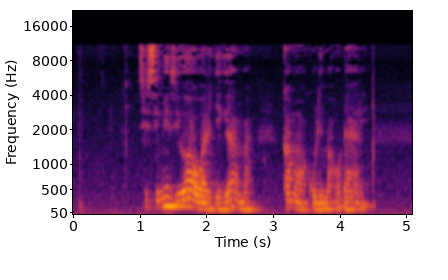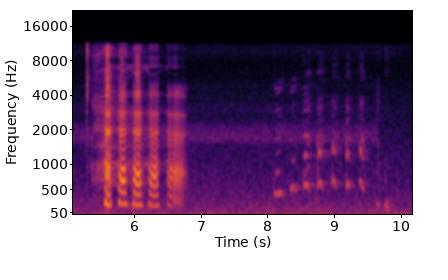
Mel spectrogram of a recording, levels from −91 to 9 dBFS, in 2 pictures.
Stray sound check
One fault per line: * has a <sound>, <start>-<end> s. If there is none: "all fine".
* has a laugh, 5.3-6.8 s
* has a laugh, 8.1-9.6 s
